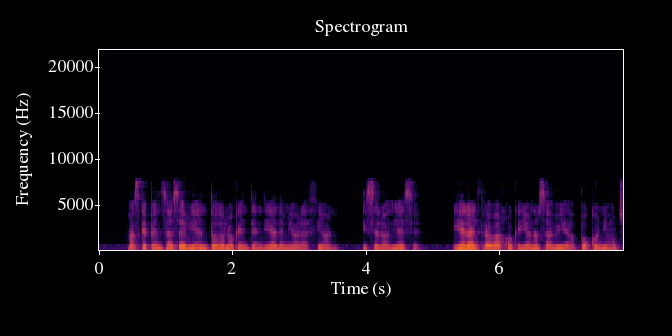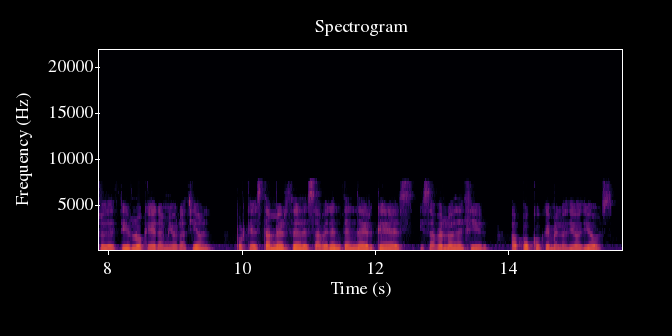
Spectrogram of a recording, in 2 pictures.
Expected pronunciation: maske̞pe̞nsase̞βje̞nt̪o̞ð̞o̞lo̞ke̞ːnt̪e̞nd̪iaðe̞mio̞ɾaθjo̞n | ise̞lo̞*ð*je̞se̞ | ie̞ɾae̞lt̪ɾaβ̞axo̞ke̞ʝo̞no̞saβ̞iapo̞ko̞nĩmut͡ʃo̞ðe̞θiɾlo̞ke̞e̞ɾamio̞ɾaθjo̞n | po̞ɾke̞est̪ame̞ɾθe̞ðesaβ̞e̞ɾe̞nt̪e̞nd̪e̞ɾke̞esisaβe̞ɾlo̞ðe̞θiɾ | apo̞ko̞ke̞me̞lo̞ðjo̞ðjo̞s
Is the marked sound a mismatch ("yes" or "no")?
no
